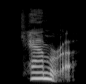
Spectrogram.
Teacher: when you say camera in English, you put stress on ka and say it for longer than the other syllables of the word. Camera. But in Korean, each syllable is pronounced for the same amount of time and gets equal stress.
